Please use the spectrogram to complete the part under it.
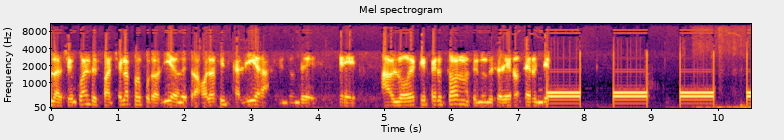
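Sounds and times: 
speech: 0.0s - 8.0s
telephone busy tone: 7.4s - 10.4s.

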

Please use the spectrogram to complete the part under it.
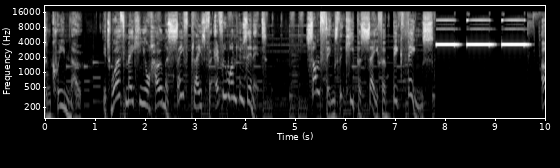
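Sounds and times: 
speech: 0.0s - 7.8s
smoke alarm beeping: 7.8s - 9.9s.

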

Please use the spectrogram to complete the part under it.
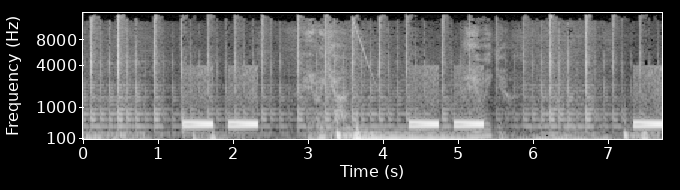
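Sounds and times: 
double-burst phone ringback tone: 1.3s - 2.4s, 4.3s - 5.3s, 7.3s - 7.7s
person speaking: 2.9s - 3.7s, 4.8s - 5.8s.

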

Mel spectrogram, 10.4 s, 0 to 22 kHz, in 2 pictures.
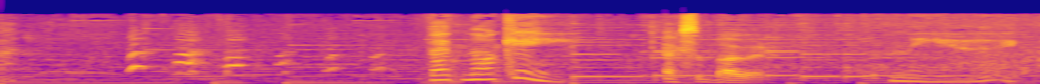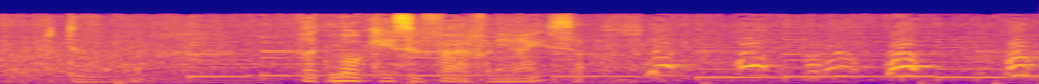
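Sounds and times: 
laughter: 0.6s - 2.1s
speech: 2.2s - 4.9s, 6.7s - 8.3s
dog barking in the distance: 8.4s - 10.3s.

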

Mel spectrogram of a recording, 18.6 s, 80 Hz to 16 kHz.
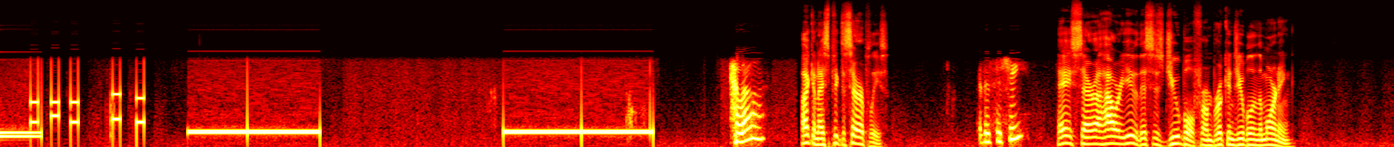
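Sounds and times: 
long steady ringback tones over a phone line: 0.0s - 1.6s, 2.5s - 4.3s, 6.7s - 8.8s
speech: 10.8s - 12.0s, 13.1s - 17.3s.

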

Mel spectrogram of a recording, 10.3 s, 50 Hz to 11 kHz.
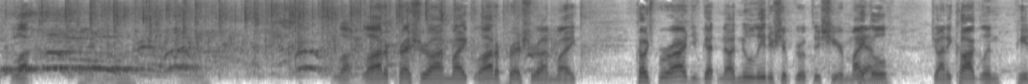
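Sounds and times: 
ice hockey teammates shouting and whooping: 0.0s - 2.2s, 2.8s - 3.4s
ice hockey teammates applauding in a crowd: 0.0s - 6.3s
speech: 0.1s - 2.2s, 3.4s - 10.2s.

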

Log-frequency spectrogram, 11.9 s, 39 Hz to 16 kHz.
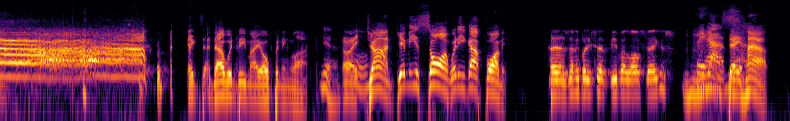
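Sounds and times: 
man screaming: 0.0s - 2.3s
speech: 2.4s - 11.6s.

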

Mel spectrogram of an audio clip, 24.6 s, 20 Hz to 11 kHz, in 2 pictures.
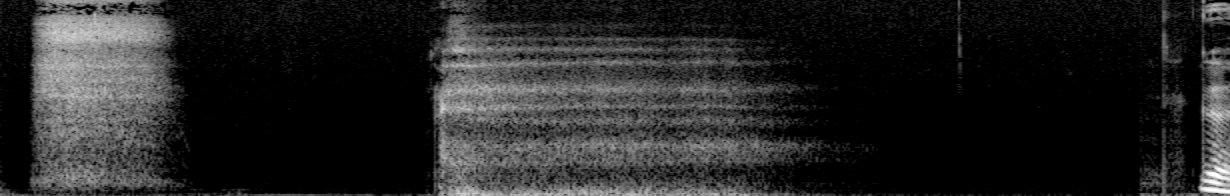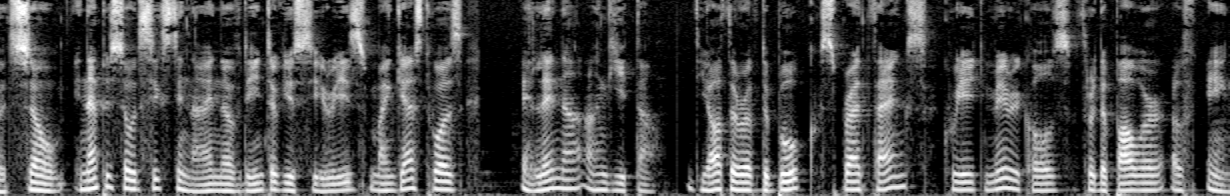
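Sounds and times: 
person taking a deep breath in and out: 0.3s - 1.9s, 4.3s - 8.9s
speech: 12.0s - 24.6s.

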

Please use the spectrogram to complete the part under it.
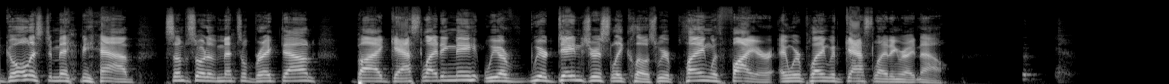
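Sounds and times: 
speech: 0.0s - 9.5s
person coughing: 10.2s - 10.9s.

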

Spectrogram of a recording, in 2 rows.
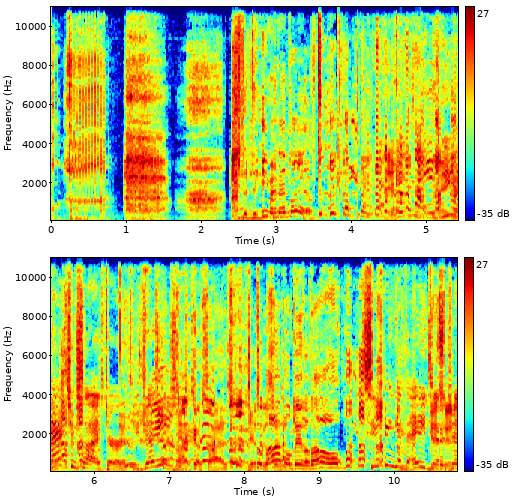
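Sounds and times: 
voice imitating snoring: 0.0s - 2.4s
laughter: 2.6s - 10.8s
speech: 2.6s - 10.8s.

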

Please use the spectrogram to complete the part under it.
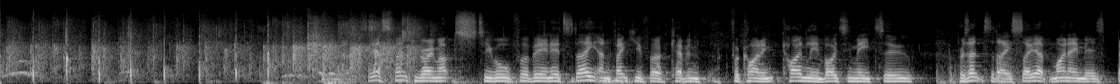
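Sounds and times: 
brief vocal whoops: 0.0s - 1.4s
audience applauding: 0.0s - 4.5s
speech: 3.7s - 11.1s.

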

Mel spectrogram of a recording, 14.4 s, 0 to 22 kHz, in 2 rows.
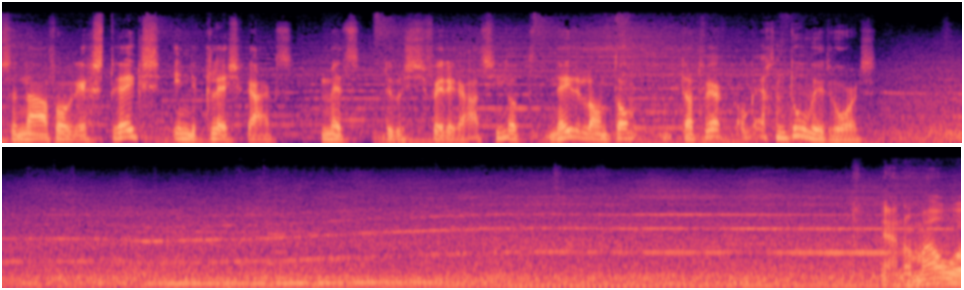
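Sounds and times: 
speech: 0.0s - 6.6s, 13.8s - 14.3s
armored vehicle engine drone while rolling off a gangplank: 6.0s - 14.3s
rising mechanical whine of an armored vehicle: 6.5s - 14.3s.

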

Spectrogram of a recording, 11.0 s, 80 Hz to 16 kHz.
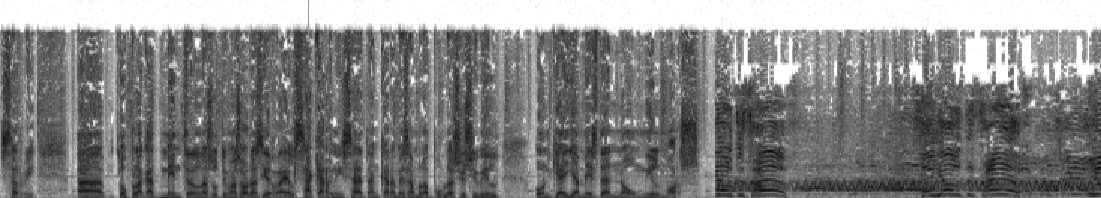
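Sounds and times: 
speech: 0.0s - 8.2s, 9.2s - 11.0s
ambulance sirens wailing in Gaza City after an attack on an ambulance convoy: 7.2s - 11.0s.

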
